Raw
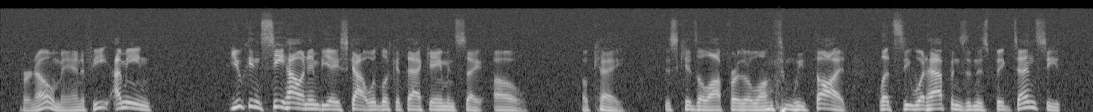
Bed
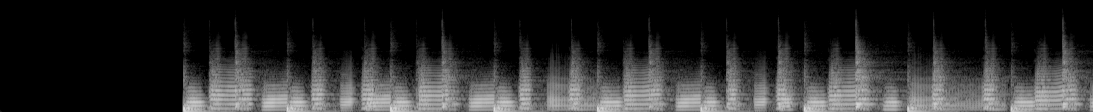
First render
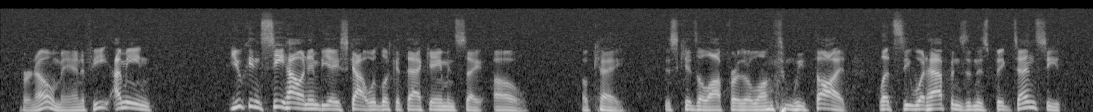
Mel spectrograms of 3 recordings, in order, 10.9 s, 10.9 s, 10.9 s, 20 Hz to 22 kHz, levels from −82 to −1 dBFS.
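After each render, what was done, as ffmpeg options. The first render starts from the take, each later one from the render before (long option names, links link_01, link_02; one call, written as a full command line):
ffmpeg -i in.wav -af "afftdn=noise_reduction=6:noise_floor=-40" out.wav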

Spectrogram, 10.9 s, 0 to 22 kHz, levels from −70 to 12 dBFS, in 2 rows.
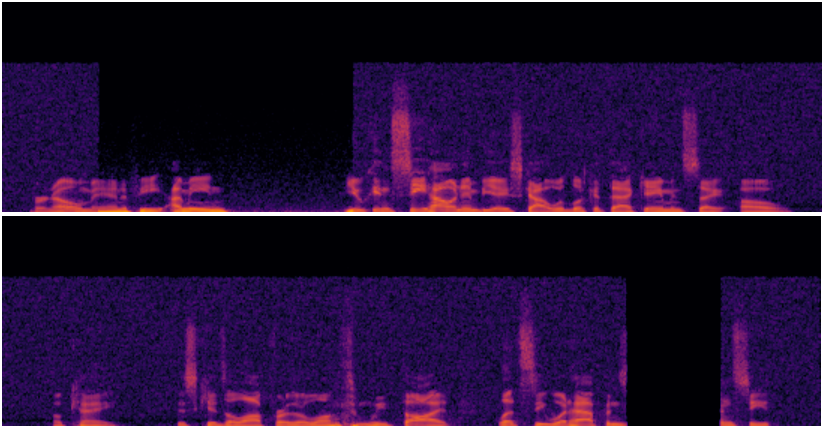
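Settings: ffmpeg -i in.wav -filter_complex "[0:a]asettb=1/sr,asplit=3[link_01][link_02][link_03];[link_01]atrim=end=0.654[link_04];[link_02]atrim=start=0.65:end=2.35,asetpts=PTS-STARTPTS,afade=type=in:duration=0.004:curve=qsin,afade=type=out:start_time=1.696:duration=0.004:curve=qsin,aemphasis=mode=reproduction:type=riaa[link_05];[link_03]atrim=start=2.346[link_06];[link_04][link_05]acrossfade=duration=0.004:curve1=hsin:curve2=qsin[link_07];[link_07][link_06]acrossfade=duration=0.004:curve1=qsin:curve2=hsin,asettb=1/sr,asplit=3[link_08][link_09][link_10];[link_08]atrim=end=5.194[link_11];[link_09]atrim=start=5.19:end=6.92,asetpts=PTS-STARTPTS,afade=type=in:duration=0.004:curve=qsin,afade=type=out:start_time=1.726:duration=0.004:curve=qsin,equalizer=frequency=630:width=2.6:gain=-7.5[link_12];[link_10]atrim=start=6.916[link_13];[link_11][link_12]acrossfade=duration=0.004:curve1=hsin:curve2=qsin[link_14];[link_14][link_13]acrossfade=duration=0.004:curve1=qsin:curve2=hsin,asplit=3[link_15][link_16][link_17];[link_15]atrim=end=9.64,asetpts=PTS-STARTPTS,afade=type=out:start_time=9.636:duration=0.004:curve=hsin[link_18];[link_16]atrim=start=9.64:end=10.27,asetpts=PTS-STARTPTS,volume=0[link_19];[link_17]atrim=start=10.27,asetpts=PTS-STARTPTS,afade=type=in:duration=0.004:curve=hsin[link_20];[link_18][link_19][link_20]concat=n=3:v=0:a=1" out.wav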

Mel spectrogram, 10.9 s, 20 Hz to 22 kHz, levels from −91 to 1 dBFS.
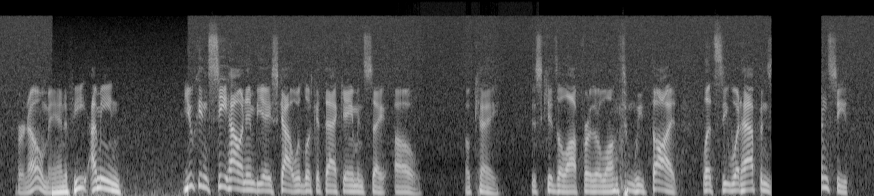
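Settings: ffmpeg -i in.wav -filter_complex "[0:a]asettb=1/sr,asplit=3[link_01][link_02][link_03];[link_01]atrim=end=4.954[link_04];[link_02]atrim=start=4.95:end=6.74,asetpts=PTS-STARTPTS,afade=type=in:duration=0.004:curve=qsin,afade=type=out:start_time=1.786:duration=0.004:curve=qsin,aeval=exprs='sgn(val(0))*max(abs(val(0))-0.002,0)':channel_layout=same[link_05];[link_03]atrim=start=6.736[link_06];[link_04][link_05]acrossfade=duration=0.004:curve1=hsin:curve2=qsin[link_07];[link_07][link_06]acrossfade=duration=0.004:curve1=qsin:curve2=hsin" out.wav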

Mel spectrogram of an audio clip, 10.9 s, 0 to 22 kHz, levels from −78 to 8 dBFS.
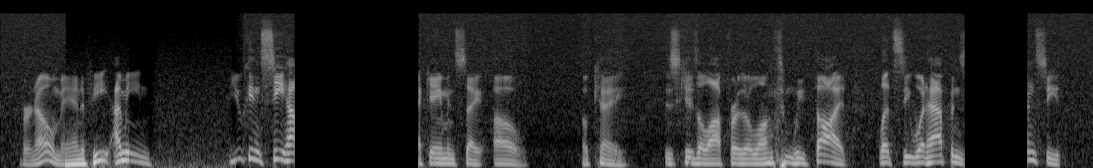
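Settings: ffmpeg -i in.wav -filter_complex "[0:a]asettb=1/sr,asplit=3[link_01][link_02][link_03];[link_01]atrim=end=1.284[link_04];[link_02]atrim=start=1.28:end=2.43,asetpts=PTS-STARTPTS,afade=type=in:duration=0.004:curve=qsin,afade=type=out:start_time=1.146:duration=0.004:curve=qsin,acompressor=threshold=-29dB:ratio=3:attack=3.2:release=140:knee=1:detection=peak[link_05];[link_03]atrim=start=2.426[link_06];[link_04][link_05]acrossfade=duration=0.004:curve1=hsin:curve2=qsin[link_07];[link_07][link_06]acrossfade=duration=0.004:curve1=qsin:curve2=hsin,asettb=1/sr,asplit=3[link_08][link_09][link_10];[link_08]atrim=end=6.124[link_11];[link_09]atrim=start=6.12:end=6.98,asetpts=PTS-STARTPTS,afade=type=in:duration=0.004:curve=qsin,afade=type=out:start_time=0.856:duration=0.004:curve=qsin,asplit=2[link_12][link_13];[link_13]adelay=26,volume=-3.5dB[link_14];[link_12][link_14]amix=inputs=2:normalize=0,atrim=end_sample=37926[link_15];[link_10]atrim=start=6.976[link_16];[link_11][link_15]acrossfade=duration=0.004:curve1=hsin:curve2=qsin[link_17];[link_17][link_16]acrossfade=duration=0.004:curve1=qsin:curve2=hsin,asplit=3[link_18][link_19][link_20];[link_18]atrim=end=2.94,asetpts=PTS-STARTPTS,afade=type=out:start_time=2.936:duration=0.004:curve=hsin[link_21];[link_19]atrim=start=2.94:end=4.18,asetpts=PTS-STARTPTS,volume=0[link_22];[link_20]atrim=start=4.18,asetpts=PTS-STARTPTS,afade=type=in:duration=0.004:curve=hsin[link_23];[link_21][link_22][link_23]concat=n=3:v=0:a=1" out.wav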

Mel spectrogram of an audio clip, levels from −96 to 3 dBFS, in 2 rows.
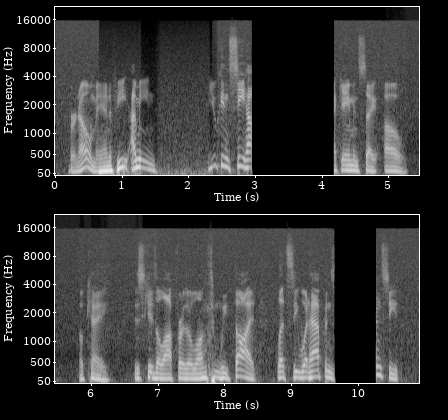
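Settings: ffmpeg -i in.wav -af "equalizer=frequency=65:width=0.65:gain=6.5" out.wav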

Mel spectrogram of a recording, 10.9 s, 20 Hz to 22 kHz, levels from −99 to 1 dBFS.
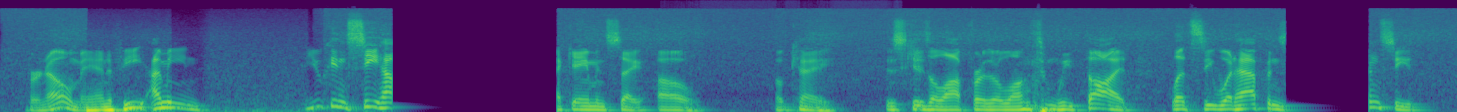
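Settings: ffmpeg -i in.wav -af "bandreject=frequency=50:width_type=h:width=6,bandreject=frequency=100:width_type=h:width=6,bandreject=frequency=150:width_type=h:width=6,bandreject=frequency=200:width_type=h:width=6,bandreject=frequency=250:width_type=h:width=6,bandreject=frequency=300:width_type=h:width=6,adynamicequalizer=threshold=0.00708:dfrequency=6100:dqfactor=1.3:tfrequency=6100:tqfactor=1.3:attack=5:release=100:ratio=0.375:range=3.5:mode=boostabove:tftype=bell" out.wav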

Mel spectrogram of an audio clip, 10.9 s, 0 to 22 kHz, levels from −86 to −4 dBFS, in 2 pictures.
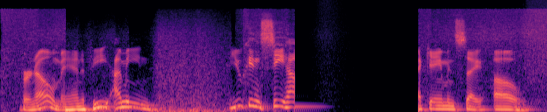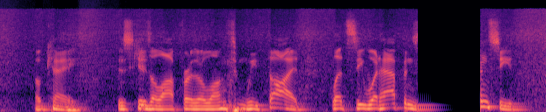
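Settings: ffmpeg -i in.wav -af "alimiter=limit=-13.5dB:level=0:latency=1:release=372,areverse,acompressor=mode=upward:threshold=-27dB:ratio=2.5,areverse" out.wav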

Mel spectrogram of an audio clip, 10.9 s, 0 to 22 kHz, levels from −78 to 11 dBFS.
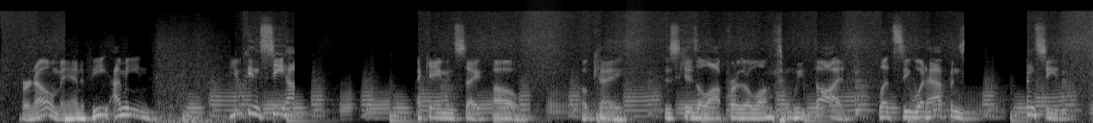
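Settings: ffmpeg -i in.wav -i bed.wav -filter_complex "[1:a]volume=-11dB[link_01];[0:a][link_01]amix=inputs=2:normalize=0" out.wav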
